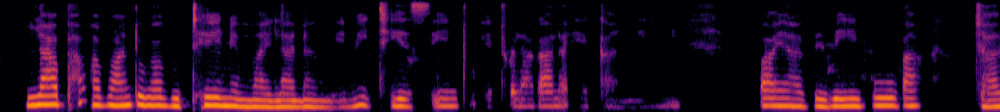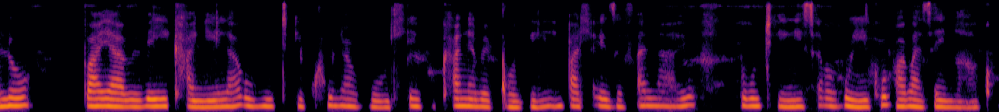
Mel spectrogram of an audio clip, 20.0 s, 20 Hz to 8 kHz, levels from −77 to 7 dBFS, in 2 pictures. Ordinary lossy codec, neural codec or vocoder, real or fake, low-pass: Opus, 24 kbps; codec, 16 kHz, 2 kbps, FreqCodec, larger model; fake; 7.2 kHz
